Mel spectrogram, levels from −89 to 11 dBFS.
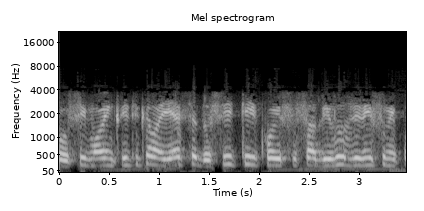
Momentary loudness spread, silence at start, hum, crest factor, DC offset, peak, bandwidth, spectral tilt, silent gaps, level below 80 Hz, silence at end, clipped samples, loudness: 4 LU; 0 s; none; 10 dB; under 0.1%; -4 dBFS; 4.5 kHz; -3 dB/octave; none; -58 dBFS; 0.1 s; under 0.1%; -16 LUFS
